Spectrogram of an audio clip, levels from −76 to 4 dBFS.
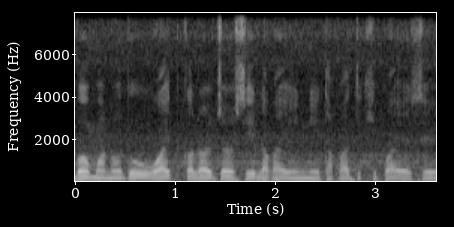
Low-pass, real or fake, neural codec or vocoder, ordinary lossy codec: none; real; none; none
